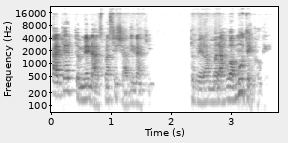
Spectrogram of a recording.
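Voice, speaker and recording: A man's voice: mid-range voice, very animated, moderate pace, lightly acted. A man voicing a stern, admonishing mother who pressures her son in a dramatic story. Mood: threatening. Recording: echoey, distant from the mic.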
